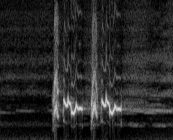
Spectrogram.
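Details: Sooty-headed bulbul calling to a rival, two quick bubbling phrases, each a sharp note followed by a rolling whistled warble, close together, with a faint high hiss behind.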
